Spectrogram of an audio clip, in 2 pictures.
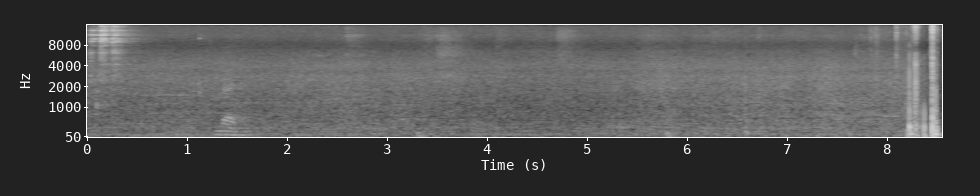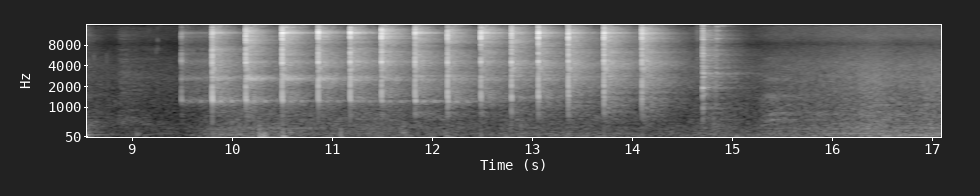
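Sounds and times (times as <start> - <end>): hammer knocking on metal: 9.5 - 14.4
ringing metallic hammer taps: 9.5 - 14.8.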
